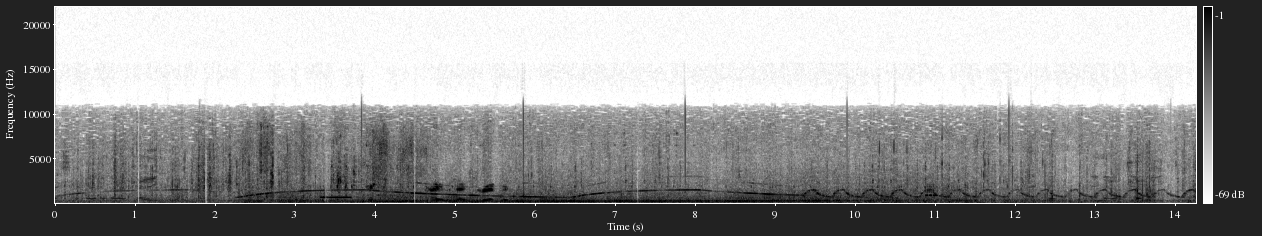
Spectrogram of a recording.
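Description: Police cruiser's siren heard from inside the car at speed. It runs a slow rising-and-falling wail for about the first nine seconds, then switches to a fast yelp, over the car's engine and road noise.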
